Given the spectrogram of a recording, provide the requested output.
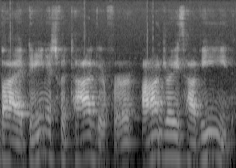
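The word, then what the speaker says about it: Hvid: Egyptian authorities are investigating the photo posted by a Danish photographer, Andres Havid. I guess that's how you say it, Havid, H-V-I-D, I'm not sure.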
